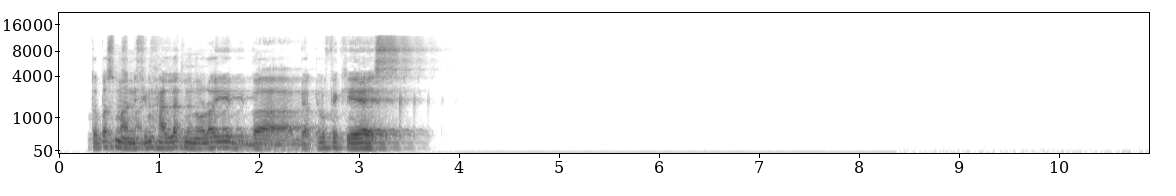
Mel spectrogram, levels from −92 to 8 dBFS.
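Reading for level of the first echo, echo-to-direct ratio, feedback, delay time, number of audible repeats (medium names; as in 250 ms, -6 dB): -11.5 dB, -11.0 dB, 35%, 140 ms, 3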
